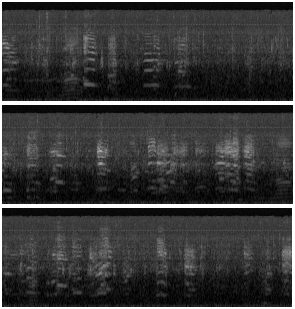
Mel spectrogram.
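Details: Swans at the evening feed at Caerlaverock, calling as a flock: many overlapping nasal, honking calls with harmonic bands, short and irregular, rising and falling over one another in a continuous busy chorus with faint low background rumble.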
